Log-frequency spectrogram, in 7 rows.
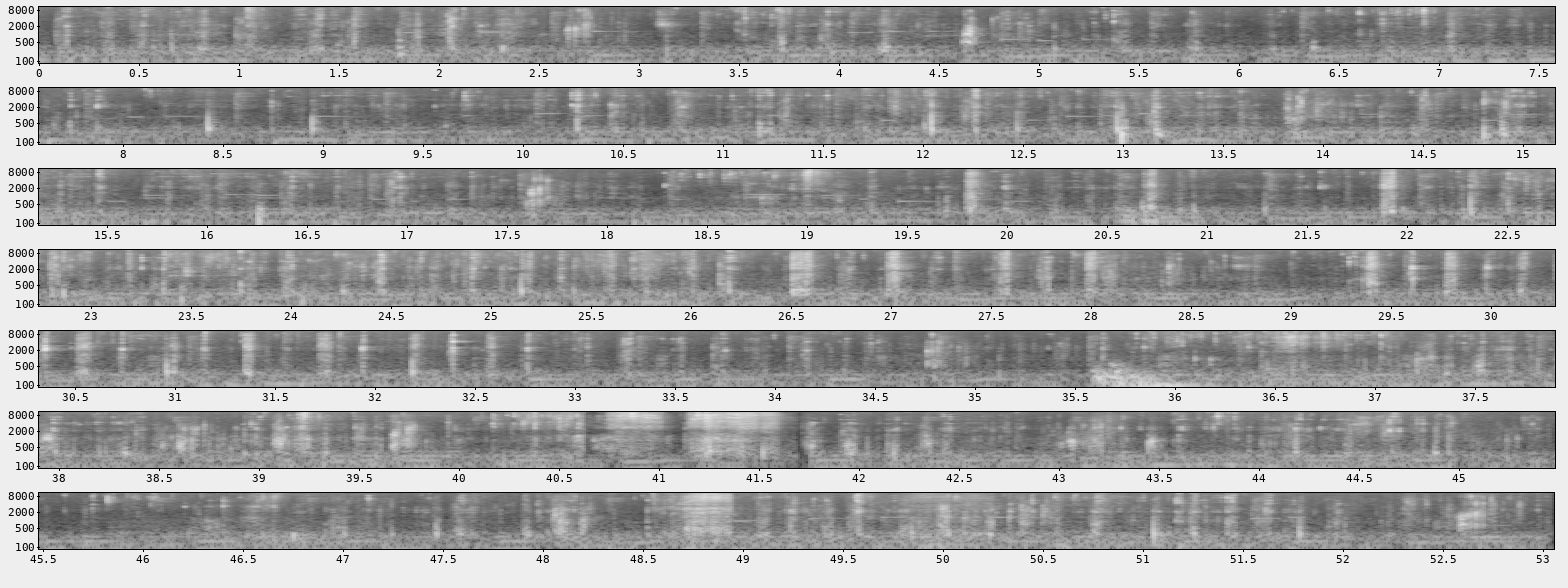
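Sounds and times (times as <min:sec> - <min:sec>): wet chewing and mouth sounds: 0:00.0 - 0:53.0
deep thump: 0:35.6 - 0:36.7.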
